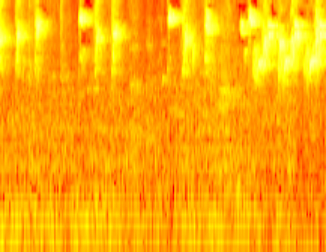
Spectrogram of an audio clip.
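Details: Female European goldfinch feeding her chicks; the nestlings beg with high, thin chirps in short bursts, about four per second at first, rising into a denser, more excited chatter toward the end, with faint low background rumble.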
